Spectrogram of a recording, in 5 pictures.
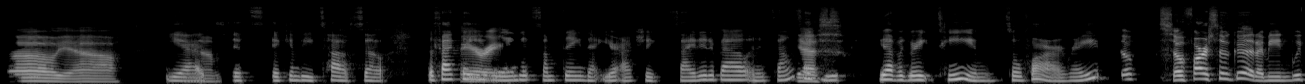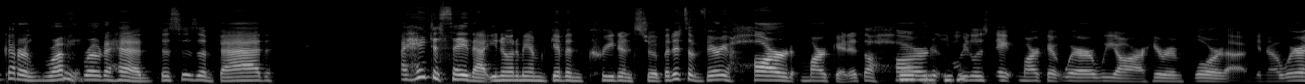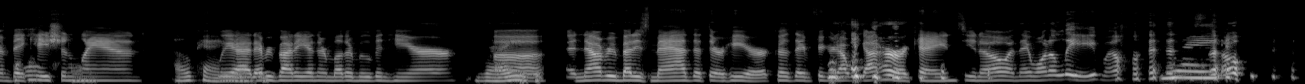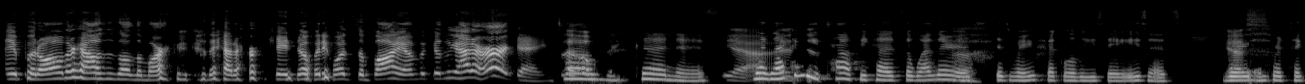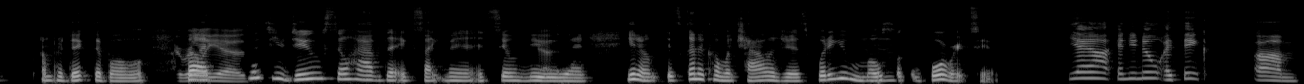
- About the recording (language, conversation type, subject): English, advice, How can I prepare for starting my new job confidently?
- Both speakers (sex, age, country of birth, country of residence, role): female, 40-44, United States, United States, advisor; female, 60-64, United States, United States, user
- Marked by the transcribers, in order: other background noise; stressed: "hard"; tapping; unintelligible speech; laugh; laughing while speaking: "well and so"; chuckle; laughing while speaking: "market 'cause they had a hurricane, nobody wants to buy 'em"; angry: "we had a hurricane!"; laughing while speaking: "So"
